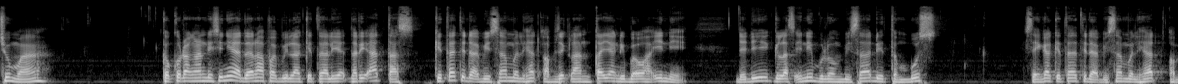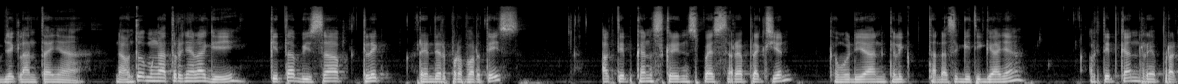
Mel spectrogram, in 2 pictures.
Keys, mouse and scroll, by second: 1.8 middle click, 2.2-2.9 drag, 2.9 middle click, 3.3-4.1 drag, 14.4-15.2 drag, 19.3 click, 21.5 click.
